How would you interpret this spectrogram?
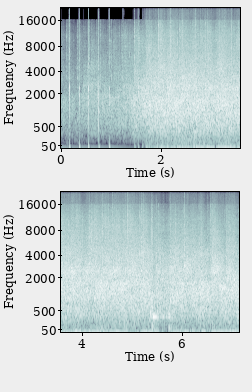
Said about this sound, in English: Church family, please give a round of applause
